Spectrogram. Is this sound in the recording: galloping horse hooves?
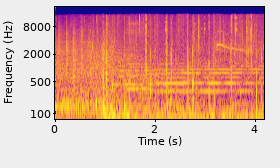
yes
